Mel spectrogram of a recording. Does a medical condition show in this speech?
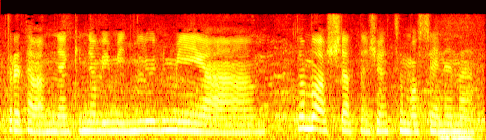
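Yes: deafness; born hearing, near-total hearing loss in early childhood, caused by medicines given as treatment; reads lips, sometimes uses hearing aid.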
